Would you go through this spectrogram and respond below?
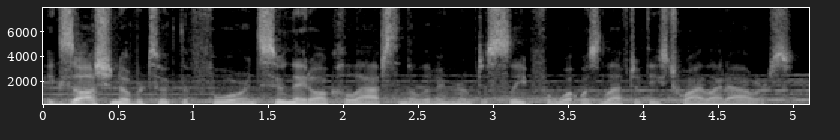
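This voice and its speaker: Guy doing solemn story narrator for audio drama, low voice, quick, faint music behind. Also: steady tone, close to an everyday voice.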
